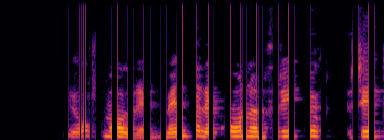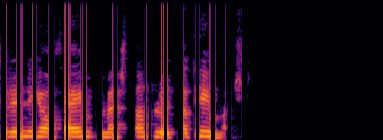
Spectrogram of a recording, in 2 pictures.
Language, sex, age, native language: Icelandic, female, 60-69, Icelandic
